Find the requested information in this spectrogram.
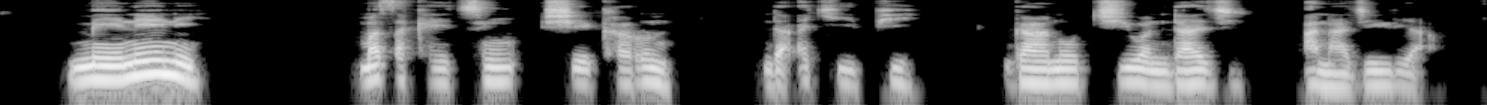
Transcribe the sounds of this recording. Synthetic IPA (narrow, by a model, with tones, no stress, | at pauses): meː˨neː˦neː˨ | mɐ˦sʼɐ˨kʰa˨jt͡ʃɪ˦n | ʃeː˨kʰɐ˨ɾʊ˦n | da̰˨ʔa˦kʲʰeː˨ɸi˦ | ɡaː˦noː˦t͡ʃiː˦wɔ˨ndaː˦d͡ʒiː˨ | ʔa˨naː˨d͡ʒeː˦ɾɪ˦ja̰ː˨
